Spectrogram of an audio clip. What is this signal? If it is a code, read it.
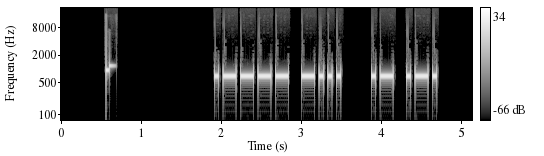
Morse code, heard as a keyed tone, about 22 wpm, 700 Hz. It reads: 1B AR
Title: Field Day Exchanges Encore - 22wpm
